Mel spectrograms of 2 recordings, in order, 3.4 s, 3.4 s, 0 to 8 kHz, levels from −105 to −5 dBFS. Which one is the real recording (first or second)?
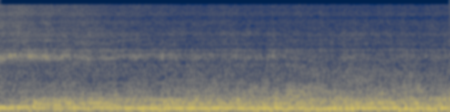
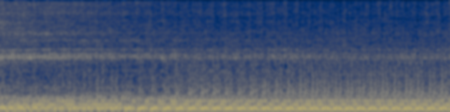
second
